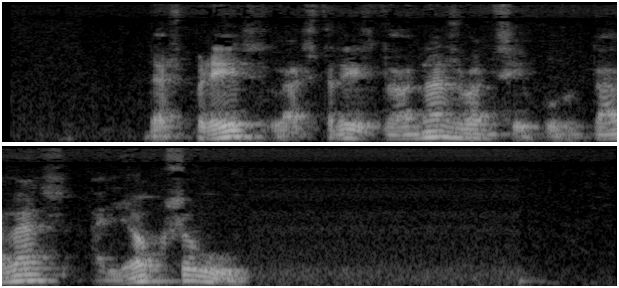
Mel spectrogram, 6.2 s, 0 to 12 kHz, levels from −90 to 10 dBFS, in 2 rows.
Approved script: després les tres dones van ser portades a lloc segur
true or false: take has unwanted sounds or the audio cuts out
false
